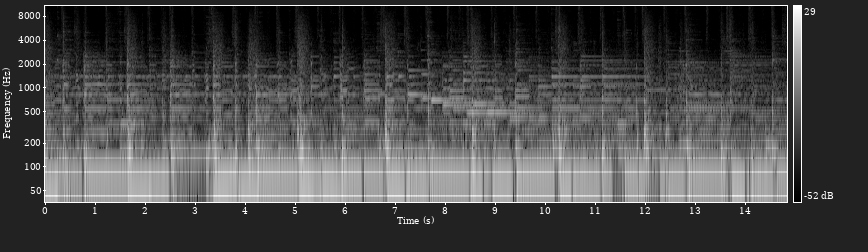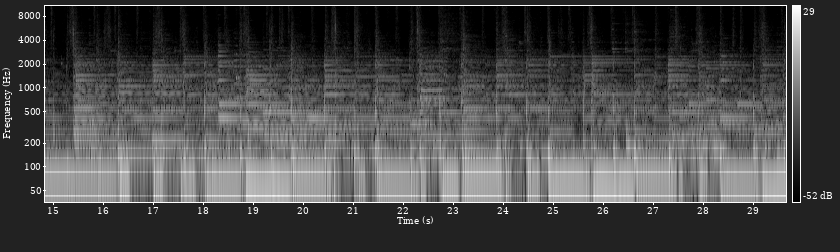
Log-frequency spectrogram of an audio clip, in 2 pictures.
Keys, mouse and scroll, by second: 0.0 click, 0.5 click, 1.0-1.7 scroll down 3, 1.9 click, 2.7 scroll up 2, 3.3 click, 3.8 right click, 4.3 click, 5.5 click, 6.0 click, 6.5 scroll down 1, 6.8 right click, 7.3-8.5 drag, 8.8 right click, 10.7 click, 15.9 click, 17.4 click, 18.1 click, 18.9 click, 19.3 3, 20.0 click, 21.1 click, 22.0 scroll up 2, 23.0 click, 23.7 5, 24.6 click, 25.0 click, 25.6 click, 26.6 3, 27.2 click, 27.6 click.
